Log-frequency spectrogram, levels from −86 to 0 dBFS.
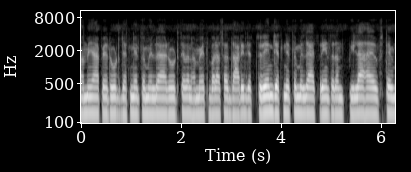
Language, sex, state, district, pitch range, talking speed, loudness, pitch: Hindi, male, Haryana, Charkhi Dadri, 140-145 Hz, 275 wpm, -17 LUFS, 140 Hz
